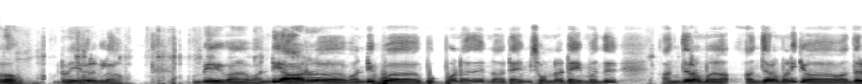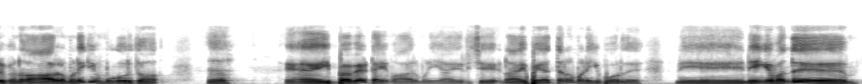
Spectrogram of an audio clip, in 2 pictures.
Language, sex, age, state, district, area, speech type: Tamil, male, 18-30, Tamil Nadu, Coimbatore, urban, spontaneous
